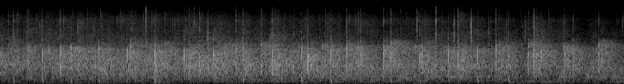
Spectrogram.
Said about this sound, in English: And so I want to say again, happy Mother's Day. Can we give mothers a round of applause? Is that okay?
